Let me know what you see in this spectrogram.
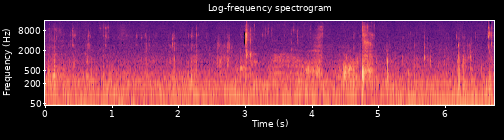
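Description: Close-up chewing of soft fried vegetables, with wet mouth clicks and a few sharper clicks, two of them standing out about three and five seconds in.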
